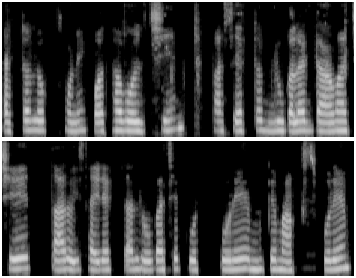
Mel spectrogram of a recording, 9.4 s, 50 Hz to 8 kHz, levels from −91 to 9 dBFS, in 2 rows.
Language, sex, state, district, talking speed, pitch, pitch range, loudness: Bengali, female, West Bengal, Dakshin Dinajpur, 155 wpm, 205 Hz, 200-210 Hz, -17 LUFS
